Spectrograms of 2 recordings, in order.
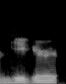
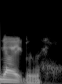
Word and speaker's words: Giger: Giger inspired creatures. Ooh, Great. Ooh, is that the common pronunciation nowadays? It's Giger, not Geiger. Geiger is a Geiger counter. Giger is his name.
